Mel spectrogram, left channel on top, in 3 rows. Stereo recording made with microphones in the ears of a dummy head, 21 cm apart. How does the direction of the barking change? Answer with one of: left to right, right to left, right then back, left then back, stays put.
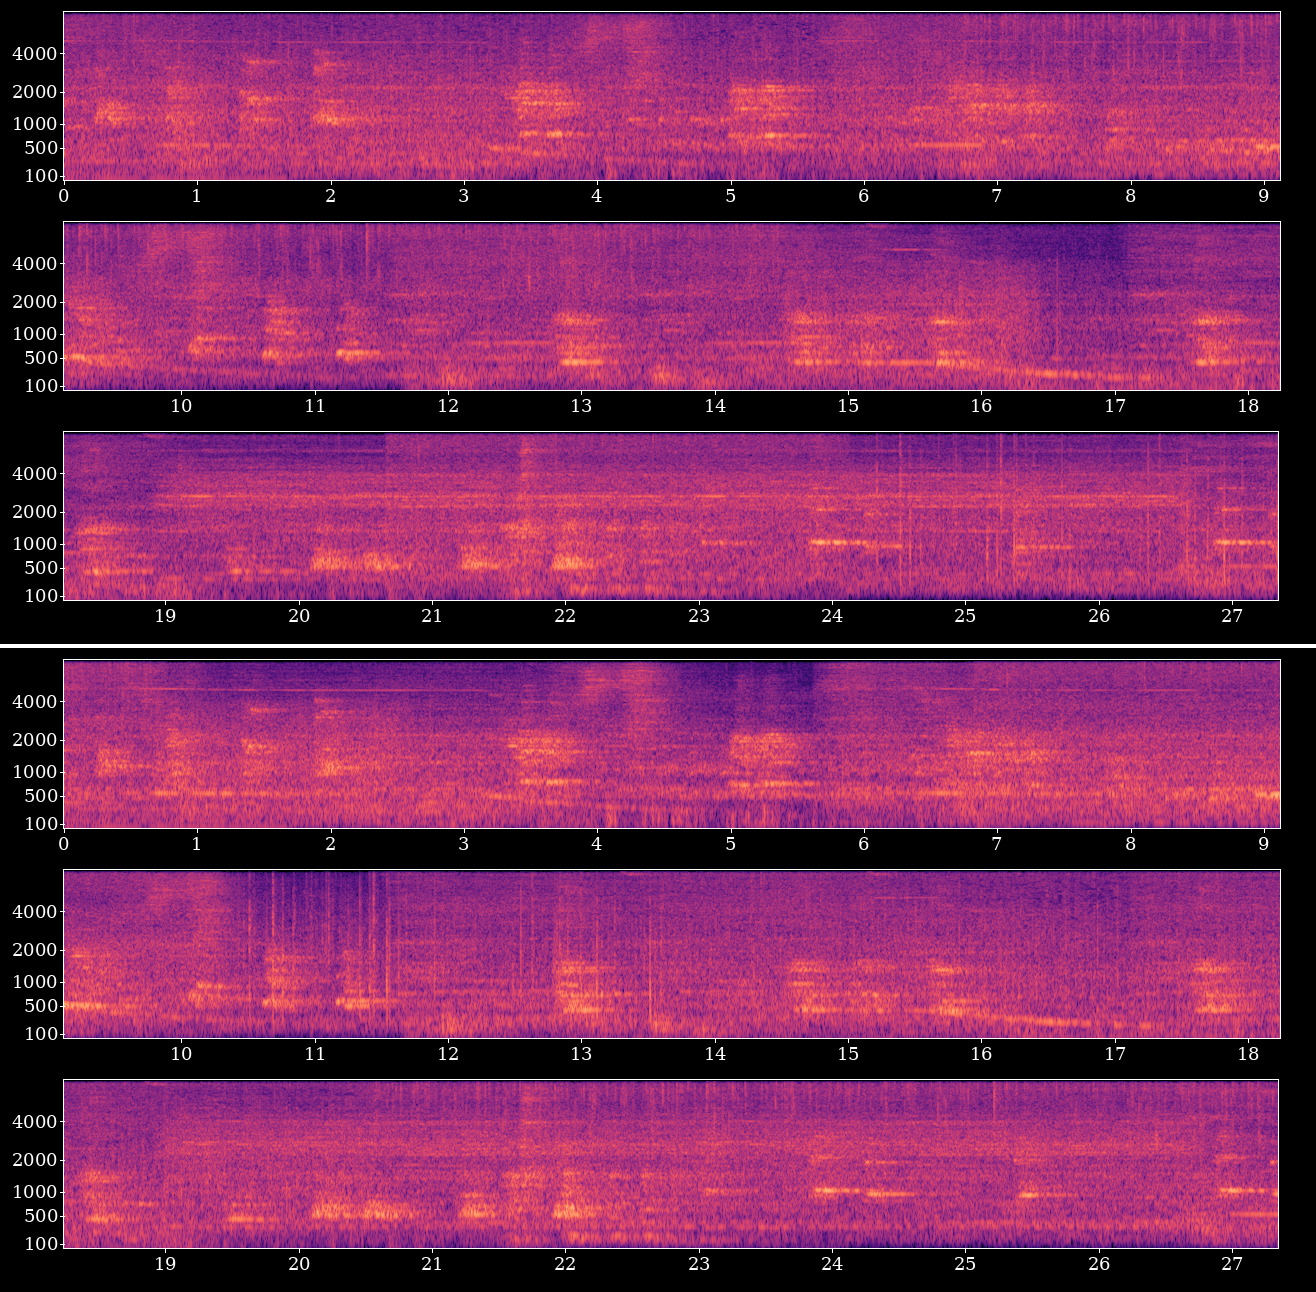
right then back.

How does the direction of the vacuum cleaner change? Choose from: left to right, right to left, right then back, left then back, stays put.
right to left.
